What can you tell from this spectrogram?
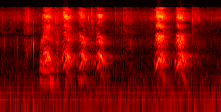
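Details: A Chihuahua that visits a house and barks when it sees the people there gives a quick run of four sharp, high barks, a pause, then two more.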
